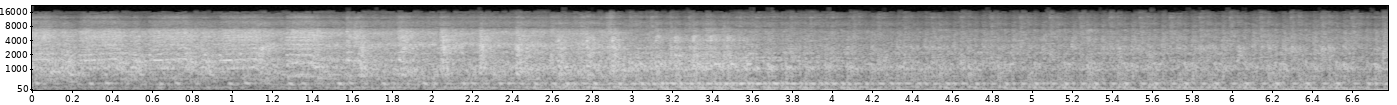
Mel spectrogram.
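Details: Self-built 31.8ft junk schooner sailboat's inboard diesel started after checks (sail drive seals recently redone, oil full and clear; water strainer clean; coolant level good): catches promptly and settles to a steady, even idle clatter without misfires. Normal start.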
